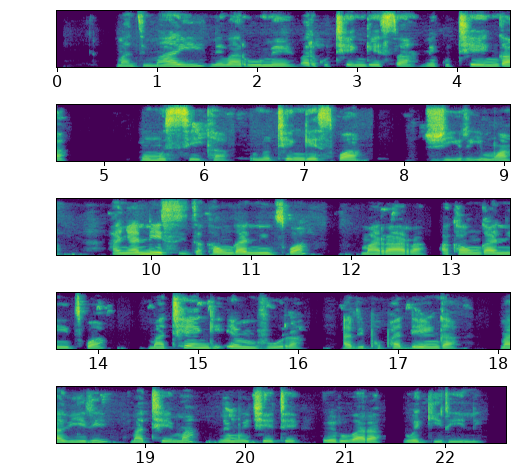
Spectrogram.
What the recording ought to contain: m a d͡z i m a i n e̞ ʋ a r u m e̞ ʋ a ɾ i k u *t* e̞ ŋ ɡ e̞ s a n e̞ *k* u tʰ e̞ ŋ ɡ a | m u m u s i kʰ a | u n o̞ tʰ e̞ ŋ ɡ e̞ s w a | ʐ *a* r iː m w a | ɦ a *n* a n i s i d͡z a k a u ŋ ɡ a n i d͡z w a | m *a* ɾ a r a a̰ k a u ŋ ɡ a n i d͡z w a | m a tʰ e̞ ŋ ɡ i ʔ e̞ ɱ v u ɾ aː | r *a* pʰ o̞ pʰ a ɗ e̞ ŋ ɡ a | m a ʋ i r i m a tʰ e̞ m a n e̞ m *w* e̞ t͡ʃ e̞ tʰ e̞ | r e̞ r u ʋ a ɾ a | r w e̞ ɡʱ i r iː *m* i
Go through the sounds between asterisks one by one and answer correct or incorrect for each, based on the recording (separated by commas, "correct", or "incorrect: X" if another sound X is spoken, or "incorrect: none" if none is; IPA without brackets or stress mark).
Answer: incorrect: tʰ, correct, incorrect: i, incorrect: ɲ, correct, incorrect: i, correct, incorrect: n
